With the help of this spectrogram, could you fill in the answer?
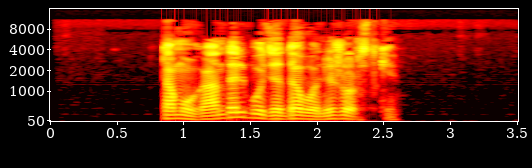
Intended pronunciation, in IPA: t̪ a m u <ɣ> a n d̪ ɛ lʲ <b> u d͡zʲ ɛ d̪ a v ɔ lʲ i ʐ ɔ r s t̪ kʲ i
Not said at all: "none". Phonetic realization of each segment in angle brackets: ɣ, b

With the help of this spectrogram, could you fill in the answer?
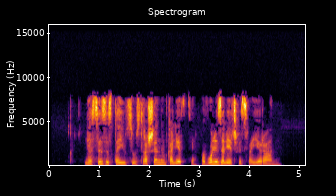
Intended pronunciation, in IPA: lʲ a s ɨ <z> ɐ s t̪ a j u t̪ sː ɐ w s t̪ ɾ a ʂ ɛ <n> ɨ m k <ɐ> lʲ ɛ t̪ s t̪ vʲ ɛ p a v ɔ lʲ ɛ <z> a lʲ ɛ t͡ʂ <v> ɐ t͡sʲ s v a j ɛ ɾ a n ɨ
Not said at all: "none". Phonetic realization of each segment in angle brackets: z, nː, a, z, v

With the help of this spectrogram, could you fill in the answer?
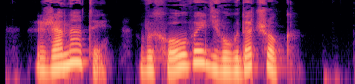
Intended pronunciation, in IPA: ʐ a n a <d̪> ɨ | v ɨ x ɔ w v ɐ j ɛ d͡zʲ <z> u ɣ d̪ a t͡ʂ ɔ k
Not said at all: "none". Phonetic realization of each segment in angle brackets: t̪, v

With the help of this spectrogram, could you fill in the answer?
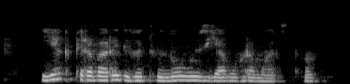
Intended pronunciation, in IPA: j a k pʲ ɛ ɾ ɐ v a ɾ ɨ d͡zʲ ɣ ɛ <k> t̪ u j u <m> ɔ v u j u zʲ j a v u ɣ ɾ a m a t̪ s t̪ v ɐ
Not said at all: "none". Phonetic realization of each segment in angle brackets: none, n

